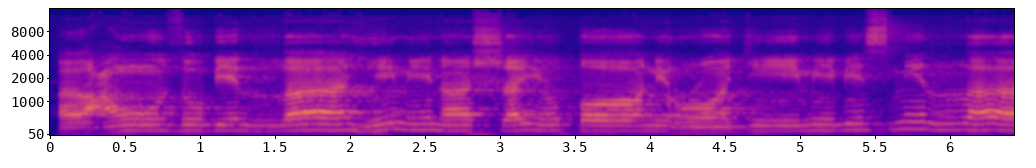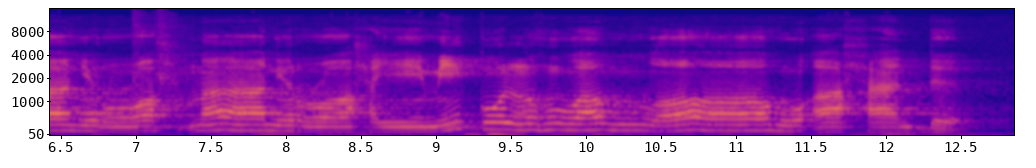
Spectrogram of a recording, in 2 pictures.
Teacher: antara ta'ud, basmalah dan surah semuanya disambungkan. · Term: waslul jami'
